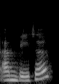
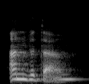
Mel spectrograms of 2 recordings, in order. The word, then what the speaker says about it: Anvita: Is it Ambita? Yes. Why did I hear the pause? It's close enough, but it's not a word that is in English, so it's fine. No, it's not fine. Say it properly so we all know. Anvita. Anvita. Perfect.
